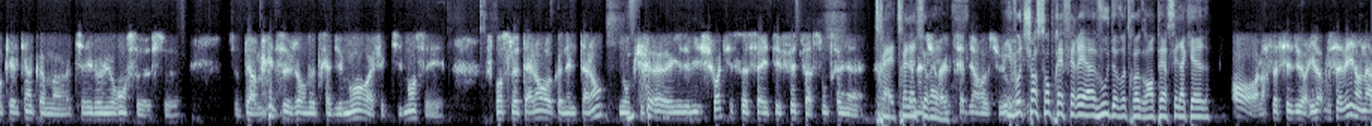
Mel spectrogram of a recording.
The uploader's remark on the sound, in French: les Grosses Têtes ont eu au téléphone son petit-fils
